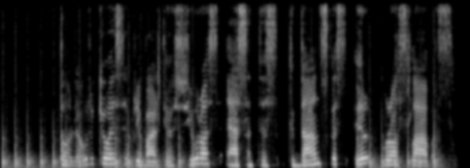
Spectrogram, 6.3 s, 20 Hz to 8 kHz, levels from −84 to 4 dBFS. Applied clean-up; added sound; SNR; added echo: none; Knock / Wood; 8 dB; none.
